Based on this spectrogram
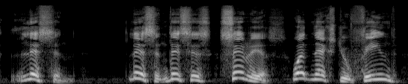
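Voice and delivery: high, agitated pleading; overwhelmed, begging to be taken seriously; horrified protest. Acted. Razumihin begging his teaser to stop, overwhelmed with horror. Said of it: "utterly overwhelmed, turning cold with horror".

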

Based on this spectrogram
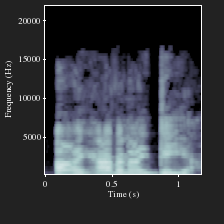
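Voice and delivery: bright, loud eager outburst; sudden excited cry. Acted. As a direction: blurt out a sudden idea. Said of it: "he cried suddenly".

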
